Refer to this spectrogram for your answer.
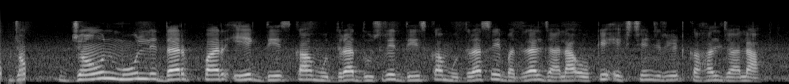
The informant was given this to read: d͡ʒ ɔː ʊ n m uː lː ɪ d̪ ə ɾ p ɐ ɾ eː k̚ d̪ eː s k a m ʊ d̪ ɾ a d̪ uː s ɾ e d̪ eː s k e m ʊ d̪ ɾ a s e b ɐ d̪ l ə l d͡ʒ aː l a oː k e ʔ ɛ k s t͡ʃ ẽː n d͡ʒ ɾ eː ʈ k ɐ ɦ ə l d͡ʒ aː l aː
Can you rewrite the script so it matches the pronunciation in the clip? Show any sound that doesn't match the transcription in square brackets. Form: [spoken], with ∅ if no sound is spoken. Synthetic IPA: d͡ʒ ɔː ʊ n m uː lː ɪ d̪ ə ɾ p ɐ ɾ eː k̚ d̪ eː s k a m ʊ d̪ ɾ a d̪ uː s ɾ e d̪ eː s k [a] m ʊ d̪ ɾ a s e b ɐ d̪ l ə l d͡ʒ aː l a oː k e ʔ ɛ k s t͡ʃ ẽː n d͡ʒ ɾ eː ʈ k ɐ ɦ ə l d͡ʒ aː l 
